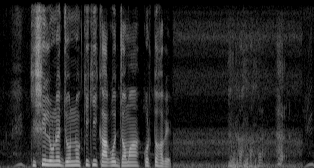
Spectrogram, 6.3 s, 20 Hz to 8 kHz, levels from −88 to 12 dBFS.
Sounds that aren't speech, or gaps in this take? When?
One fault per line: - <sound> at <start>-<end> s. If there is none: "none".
- laugh at 4.5-5.8 s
